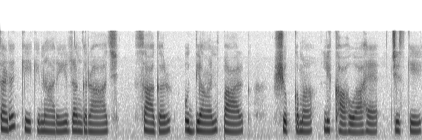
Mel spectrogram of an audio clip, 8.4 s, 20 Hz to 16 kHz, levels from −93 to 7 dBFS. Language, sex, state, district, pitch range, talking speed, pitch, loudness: Hindi, female, Chhattisgarh, Sukma, 175-195 Hz, 85 wpm, 185 Hz, -18 LUFS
